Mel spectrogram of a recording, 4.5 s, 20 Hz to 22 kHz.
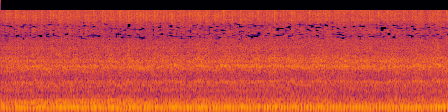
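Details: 2011 Triumph Daytona 675R triple, starting after a blown 15 amp headlight fuse was replaced (starter relay first suspected): steady deep burble holds even with no misses or surging; normal idle.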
